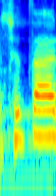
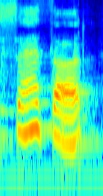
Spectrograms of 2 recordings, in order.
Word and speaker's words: sitar: The actual pronunciation for sitar is sehtar, means three strings instrument.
